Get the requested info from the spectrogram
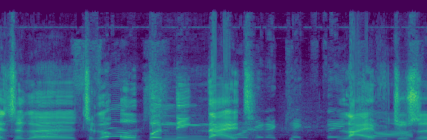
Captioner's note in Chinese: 大笑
